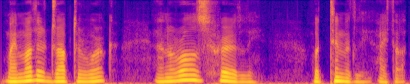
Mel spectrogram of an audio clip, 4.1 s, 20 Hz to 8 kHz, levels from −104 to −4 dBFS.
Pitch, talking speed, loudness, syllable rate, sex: 130 Hz, 175 wpm, -16 LUFS, 6.4 syllables/s, male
